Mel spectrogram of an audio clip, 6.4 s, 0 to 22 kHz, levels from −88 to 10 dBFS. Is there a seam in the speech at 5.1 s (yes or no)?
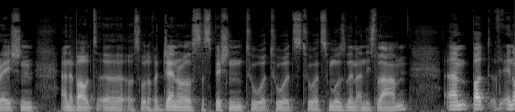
no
